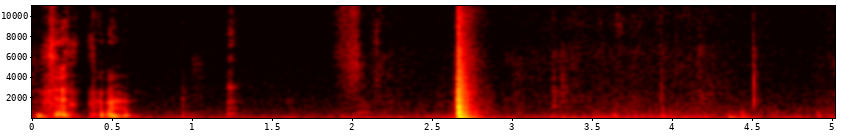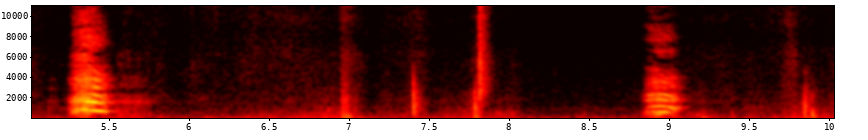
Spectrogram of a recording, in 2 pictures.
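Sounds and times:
woman gasping with laughter: 5.2s - 5.8s, 8.8s - 9.2s.

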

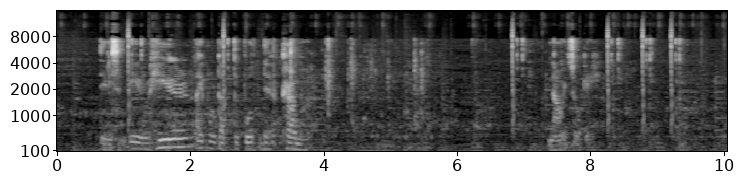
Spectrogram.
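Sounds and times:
steady low hum: 0.0s - 10.0s
keyboard keystrokes: 6.8s - 7.1s, 8.2s - 9.5s.

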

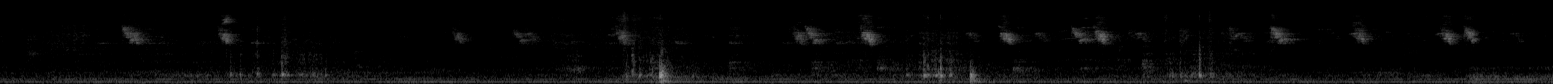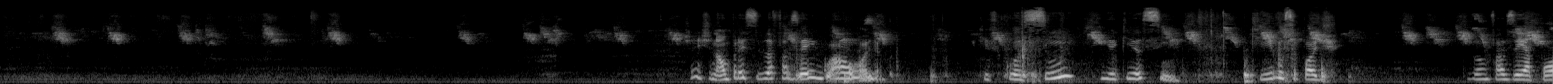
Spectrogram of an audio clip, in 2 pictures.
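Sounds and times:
small bird chirping: 4.0s - 31.0s.

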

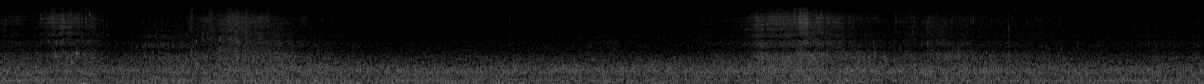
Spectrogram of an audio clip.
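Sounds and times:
waves washing in: 0.0s - 4.6s, 6.7s - 12.0s
wind: 0.0s - 12.0s.

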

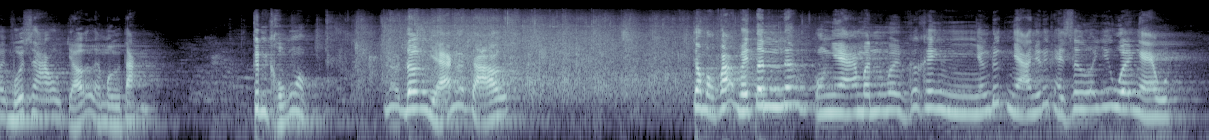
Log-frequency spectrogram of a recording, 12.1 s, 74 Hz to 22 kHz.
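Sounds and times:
audience applause: 3.2s - 8.0s.

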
